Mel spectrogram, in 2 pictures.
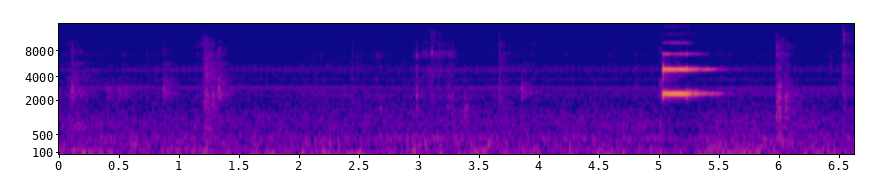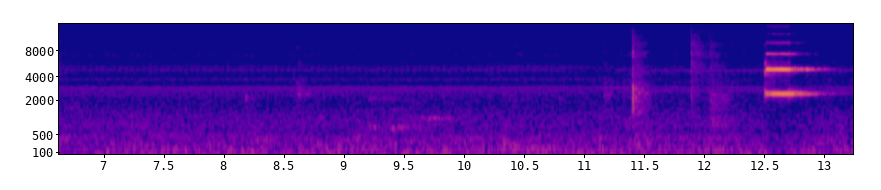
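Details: UPS under repair and test, with 230 V AC output confirmed: a quiet room, then two short high-pitched beeps about seven seconds apart as it runs on battery backup; the inverter is working normally.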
